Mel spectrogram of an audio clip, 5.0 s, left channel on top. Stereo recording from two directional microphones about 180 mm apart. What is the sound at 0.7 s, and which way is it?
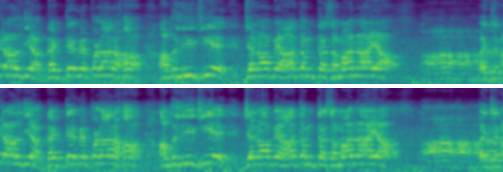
Speech, 45° right (ahead or behind).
